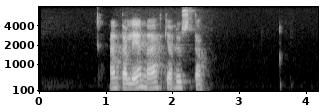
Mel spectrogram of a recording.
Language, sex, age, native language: Icelandic, female, 40-49, Icelandic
